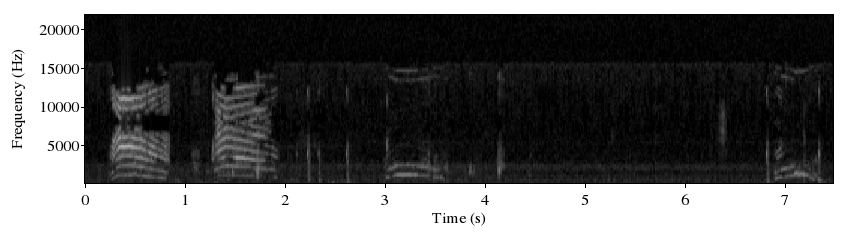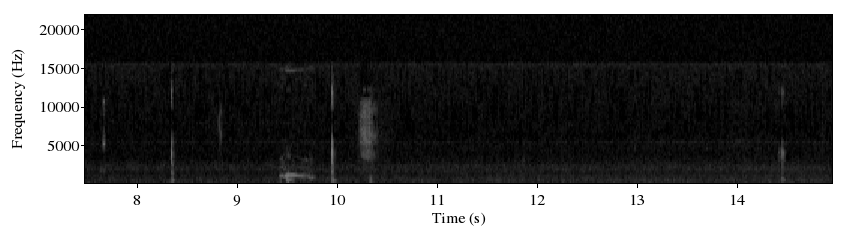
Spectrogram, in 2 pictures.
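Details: Springfield kittens, a litter of five born November 22, 2014 at Purrfect Pals to the rescued stray Marge, woken from sleep-nursing naps for a weigh-in: thin, high, arching mews in a quick burst, then scattered single mews amid soft clicks and handling sounds.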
